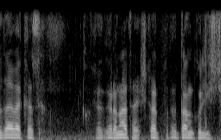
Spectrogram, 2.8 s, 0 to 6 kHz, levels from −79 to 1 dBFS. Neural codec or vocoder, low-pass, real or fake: none; 5.4 kHz; real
